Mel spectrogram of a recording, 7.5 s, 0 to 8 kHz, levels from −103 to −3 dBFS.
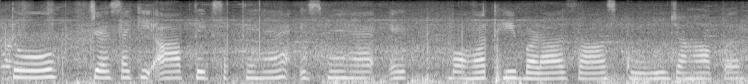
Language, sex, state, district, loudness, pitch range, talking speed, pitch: Hindi, female, Chandigarh, Chandigarh, -15 LUFS, 210-235 Hz, 135 wpm, 225 Hz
